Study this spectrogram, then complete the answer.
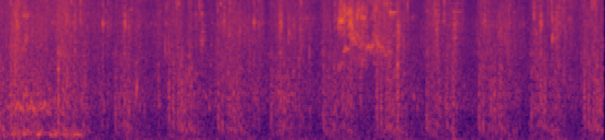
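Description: Horse hooves gallop at a steady pace in the Horizon Zero Dawn video game, a continuous rhythmic clip-clop running under game music and ambience throughout.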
